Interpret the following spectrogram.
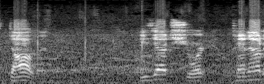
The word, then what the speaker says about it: Doolin: Bill Doolin, pronounced, I think it's Dolan.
